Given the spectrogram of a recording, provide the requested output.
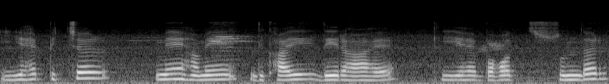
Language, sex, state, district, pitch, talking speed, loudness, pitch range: Hindi, female, Rajasthan, Jaipur, 215 Hz, 130 wpm, -15 LUFS, 205-235 Hz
